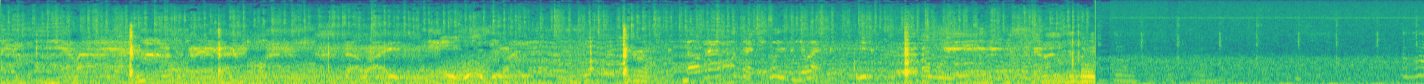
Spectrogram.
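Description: A car engine rumbles low and steady from inside a moving car.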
